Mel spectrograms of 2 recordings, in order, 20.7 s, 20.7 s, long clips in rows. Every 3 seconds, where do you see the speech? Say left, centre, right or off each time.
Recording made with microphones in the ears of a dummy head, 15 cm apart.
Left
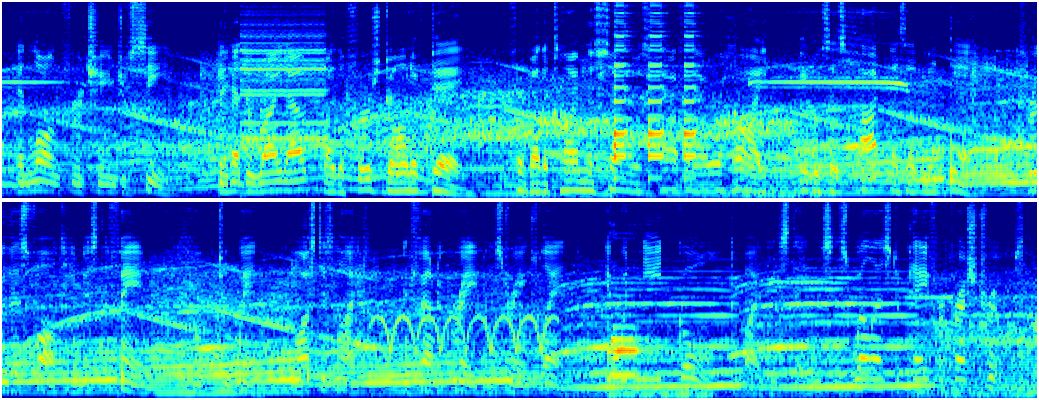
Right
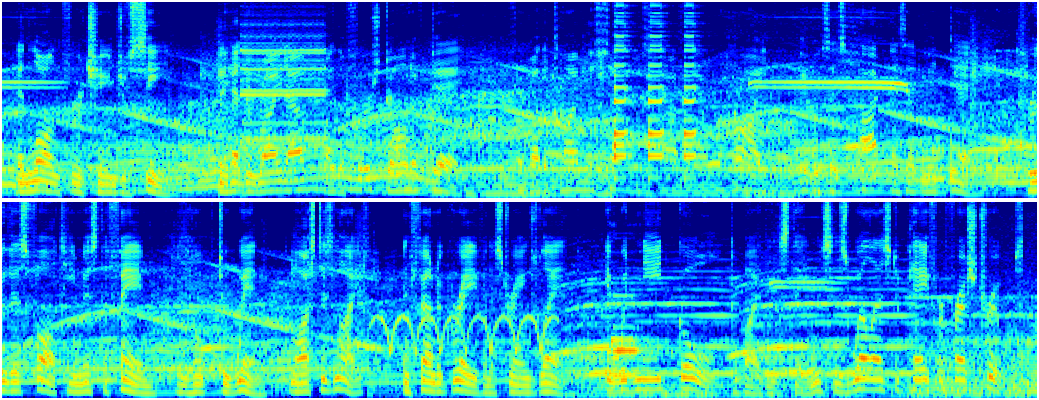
right, centre, centre, right, right, right, right.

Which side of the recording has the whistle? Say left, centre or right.
centre.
